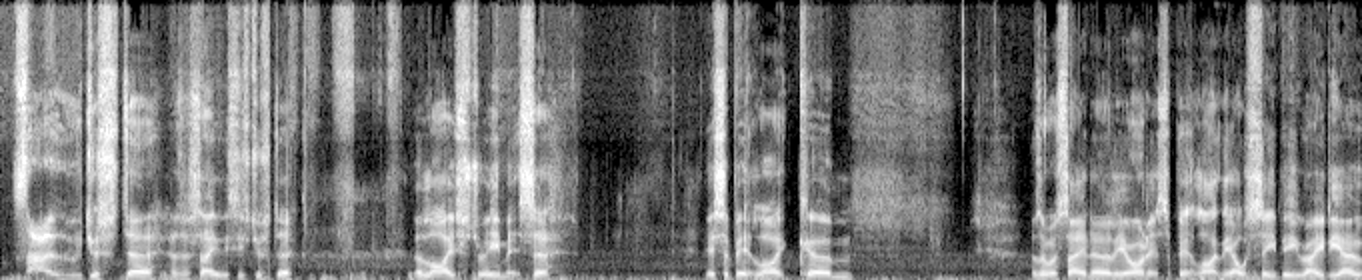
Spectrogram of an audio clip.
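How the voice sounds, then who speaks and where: A man speaks very slowly at a medium pitch, with flat, monotone intonation and long, frequent pauses. Noticeable background noise runs underneath. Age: 70s. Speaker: livestreamer. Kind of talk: casual live stream chat. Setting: outdoors by a river. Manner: halting, with fillers.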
